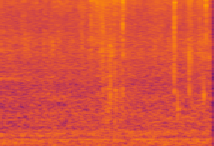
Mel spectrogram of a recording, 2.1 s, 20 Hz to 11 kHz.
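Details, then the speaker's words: 2007 Honda Fit, 130k miles, driving after cleaning all ignition coils and boots to cure a misfire under load uphill: steady, even low engine hum with no stumbles; misfire graphs perfect, all cylinders firing. "so after cleaning all the coils and the boots we have absolutely perfect misfire graphs here the car drives like a dream"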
